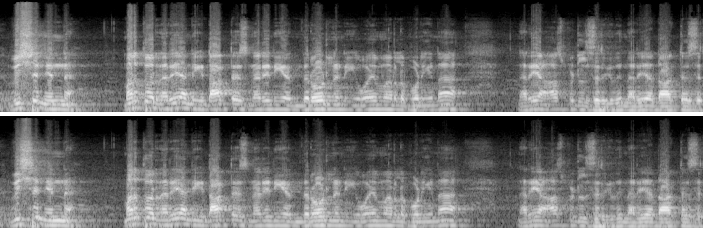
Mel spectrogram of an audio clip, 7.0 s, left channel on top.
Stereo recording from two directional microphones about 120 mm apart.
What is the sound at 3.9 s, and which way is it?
A man's voice, 25° left (ahead or behind).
